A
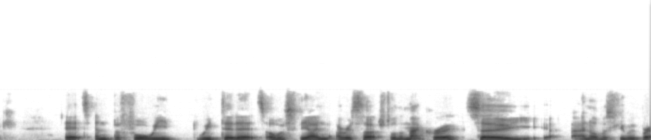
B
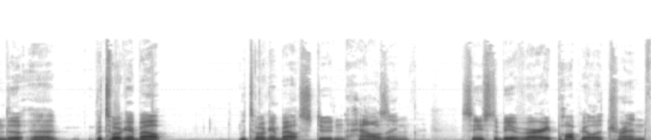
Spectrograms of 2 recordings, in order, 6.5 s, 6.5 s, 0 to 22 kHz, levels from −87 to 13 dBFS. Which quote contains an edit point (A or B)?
A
